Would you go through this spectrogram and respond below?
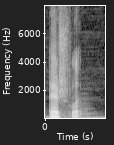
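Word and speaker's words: éclat: One of the first things I wanted to notice here is her use of the word eschlet, that is spelled E-C-L-A-T, and the E has a little accent mark above it.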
